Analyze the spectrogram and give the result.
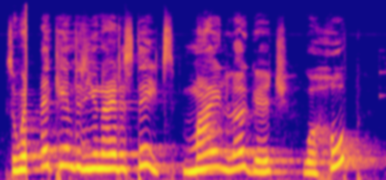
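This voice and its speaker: High-voiced Vietnamese-accented woman speaking in a hall. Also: expressive, unhurried, dark tone. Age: 50s. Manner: earnest, addresses the audience with questions. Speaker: motivational keynote speaker. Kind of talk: motivational conference speech with personal story. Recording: reverberant large hall, stage PA.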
